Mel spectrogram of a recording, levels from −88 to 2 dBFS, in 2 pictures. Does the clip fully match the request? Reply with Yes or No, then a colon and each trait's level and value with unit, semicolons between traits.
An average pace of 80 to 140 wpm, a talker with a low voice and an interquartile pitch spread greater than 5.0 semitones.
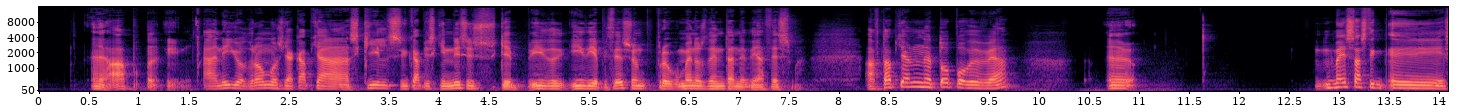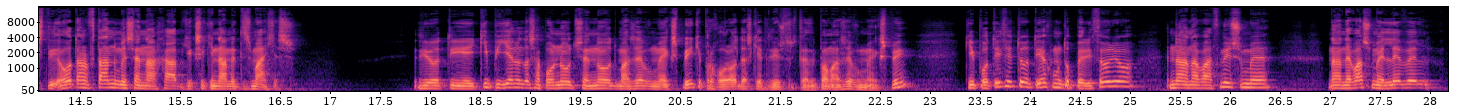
Yes: average, 135 wpm; low, 120 Hz; wide, 5.5 semitones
